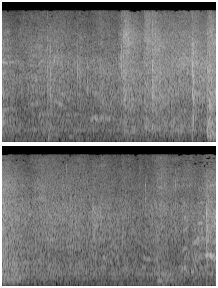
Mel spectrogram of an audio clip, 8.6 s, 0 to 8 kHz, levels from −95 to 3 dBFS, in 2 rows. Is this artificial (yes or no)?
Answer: no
